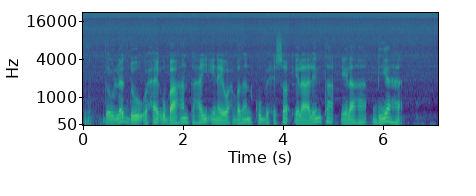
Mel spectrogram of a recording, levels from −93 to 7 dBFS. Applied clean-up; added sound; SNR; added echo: none; Sink (filling or washing); 12 dB; none.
